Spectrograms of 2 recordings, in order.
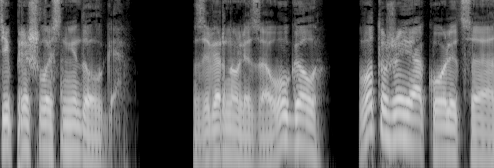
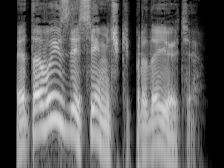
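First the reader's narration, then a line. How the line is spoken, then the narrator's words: Cheerful question, young man. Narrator (Russian): весело поинтересовался бледнолицый юноша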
